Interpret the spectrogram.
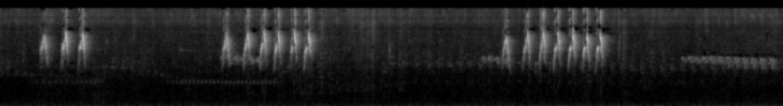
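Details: A bar-winged prinia sings in the morning, giving short rattling bursts of piercing high chirps, three then six then seven notes, linked by softer flat trills and ending on a thin, level buzz.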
